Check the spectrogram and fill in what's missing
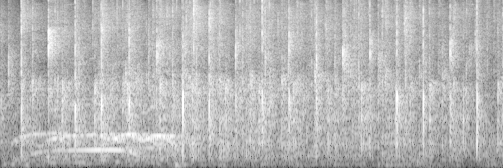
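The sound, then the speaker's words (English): A crowd in a barn at a Project Drew event applauds the songwriters with dense, steady clapping that holds for about five seconds, and a sustained whistle or cheer rings out over it during the first couple of seconds. “So a shout for our songwriters.”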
